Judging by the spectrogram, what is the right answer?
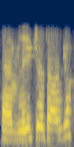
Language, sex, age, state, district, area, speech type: Sindhi, male, 18-30, Rajasthan, Ajmer, urban, conversation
